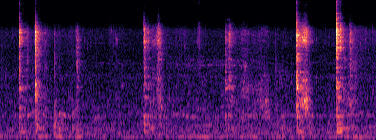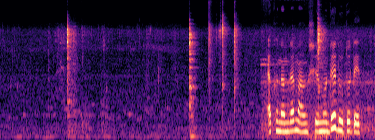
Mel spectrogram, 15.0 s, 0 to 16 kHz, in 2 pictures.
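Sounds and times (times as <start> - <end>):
oil sizzling: 0.0 - 15.0
metal spatula scraping metal pan: 2.8 - 3.4, 4.4 - 7.3, 8.6 - 9.3.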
